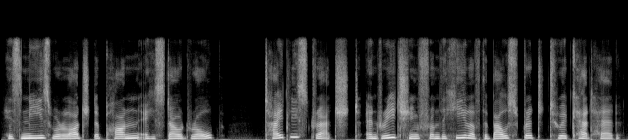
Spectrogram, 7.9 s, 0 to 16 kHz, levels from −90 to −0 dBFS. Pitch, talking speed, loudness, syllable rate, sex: 235 Hz, 160 wpm, -16 LUFS, 4.2 syllables/s, female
